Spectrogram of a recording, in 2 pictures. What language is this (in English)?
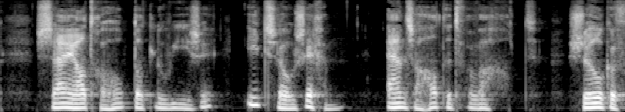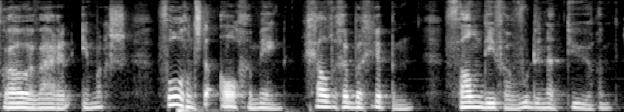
Dutch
